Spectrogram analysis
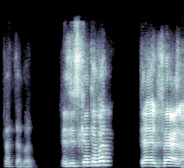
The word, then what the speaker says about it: كتبت: So when you say كتبت, the تاء is silent, that means تاء التأنيث.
